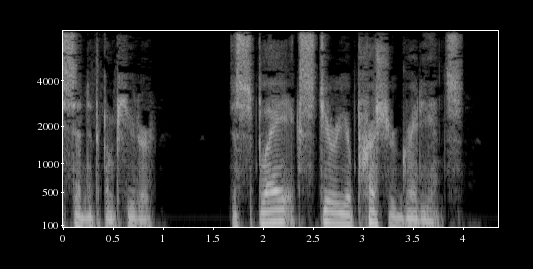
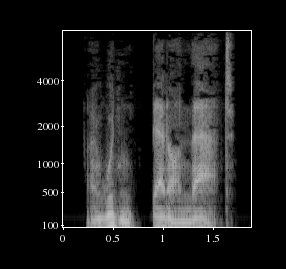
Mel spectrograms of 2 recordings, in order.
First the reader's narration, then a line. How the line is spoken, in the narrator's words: Carlston grumbled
